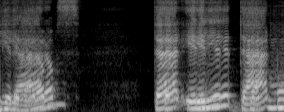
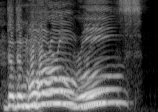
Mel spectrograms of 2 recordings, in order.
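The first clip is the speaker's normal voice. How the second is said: mocking shout; 7 semitones higher, 5 dB louder than usual. Real, not acted. Mocking the doctor's moral rules.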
